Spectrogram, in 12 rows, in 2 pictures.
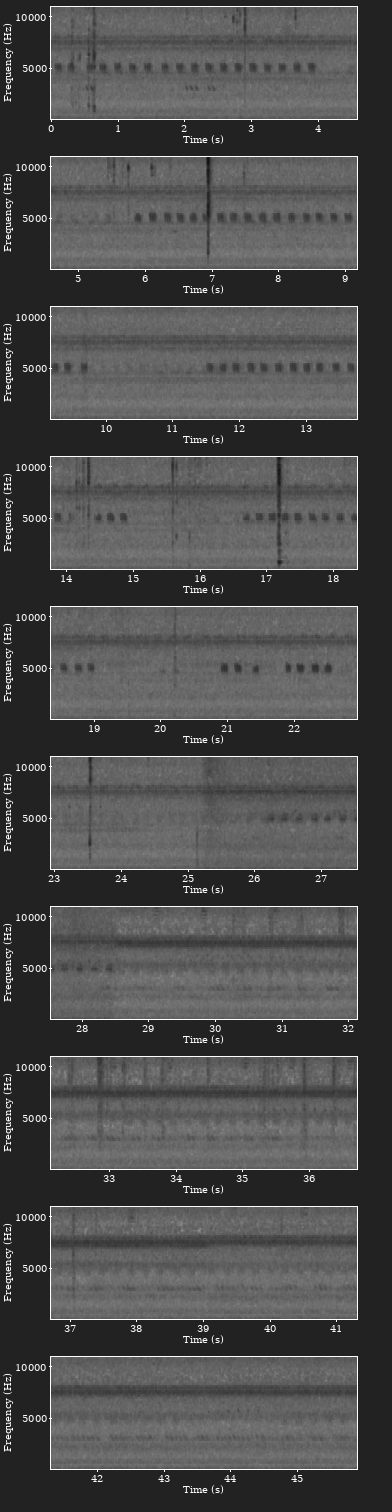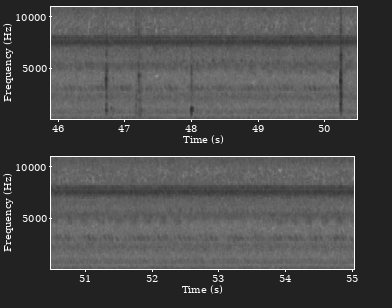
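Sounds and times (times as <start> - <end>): crickets pulsing: 0.0 - 55.0
high-pitched insect whine: 0.0 - 55.0
sharp snaps: 23.5 - 23.7.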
